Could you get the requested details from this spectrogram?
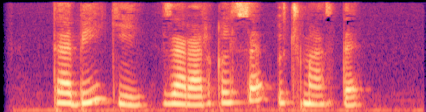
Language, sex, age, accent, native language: Uzbek, female, 18-24, Andijon, Uzbek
